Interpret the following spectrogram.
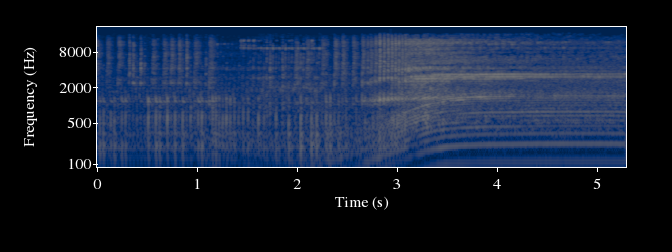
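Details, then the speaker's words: Redmax EBZ7500 two-stroke backpack blower, cold start: ragged pull-start chatter, then catches and climbs to a high wail, running rough; dirt found in the fuel, dumped and refilled with fresh gas, and the fuel filter swapped for the kit one. "it's got nothing but dirt here all right let me dump that out start refreshing alrighty so fresh gas"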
